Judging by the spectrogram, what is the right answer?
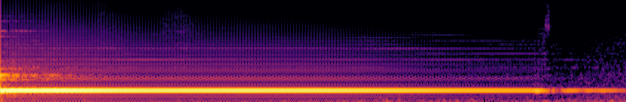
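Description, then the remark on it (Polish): A metal tuning fork hums a single steady, pure mid-pitched tone that rings on for about three seconds, fading only slightly, before a soft touch abruptly damps it. It is the second of two tuning forks in a physics resonance demonstration, sounding though not struck, set vibrating by sound waves from the first. No one speaks. “Drugi właśnie grał, chociaż w niego nie uderzałem. Fale dźwiękowe wpłynęły na ruch drgania metalu.”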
